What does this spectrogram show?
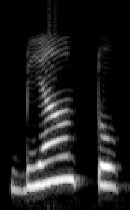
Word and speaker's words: bientôt: كتعني قريبا بيانتو بيانتو فبالنسبة لبيانتو هنا أيضا أو كنكتبوها بالأكسان سيركونفليكس وتي في آخر الكلمة ما كنطقوهاش فنكتبوها ولكن لا ننطقوها نقول بيانتو bientôt depuis depuis كتعني منذ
